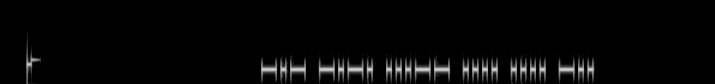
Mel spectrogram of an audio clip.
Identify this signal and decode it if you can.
Morse code, heard as a keyed tone, about 25 wpm, 700 Hz. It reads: KC3HHD
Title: USA Call Signs - 6 Characters - 25wpm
